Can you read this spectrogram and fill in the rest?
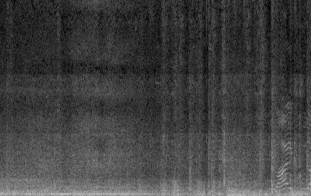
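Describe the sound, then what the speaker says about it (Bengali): An express train passes with a steady rolling rumble and clattering wheels, a brief squeal of steel near the end, loud and close, with voices talking over it. "এদিকে আবার একটা ট্রেন যাচ্ছে"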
